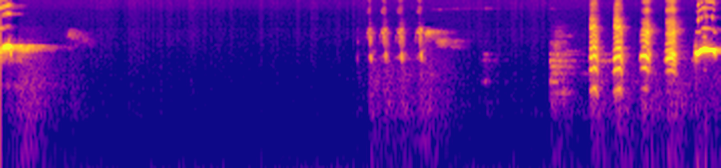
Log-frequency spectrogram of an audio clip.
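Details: White-cheeked laughingthrush singing a varied repertoire meant to stimulate males and train new birds: an opening whistle, a long pause, a few soft clipped notes, then a run of sharp repeated chips ending in a clear whistle.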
